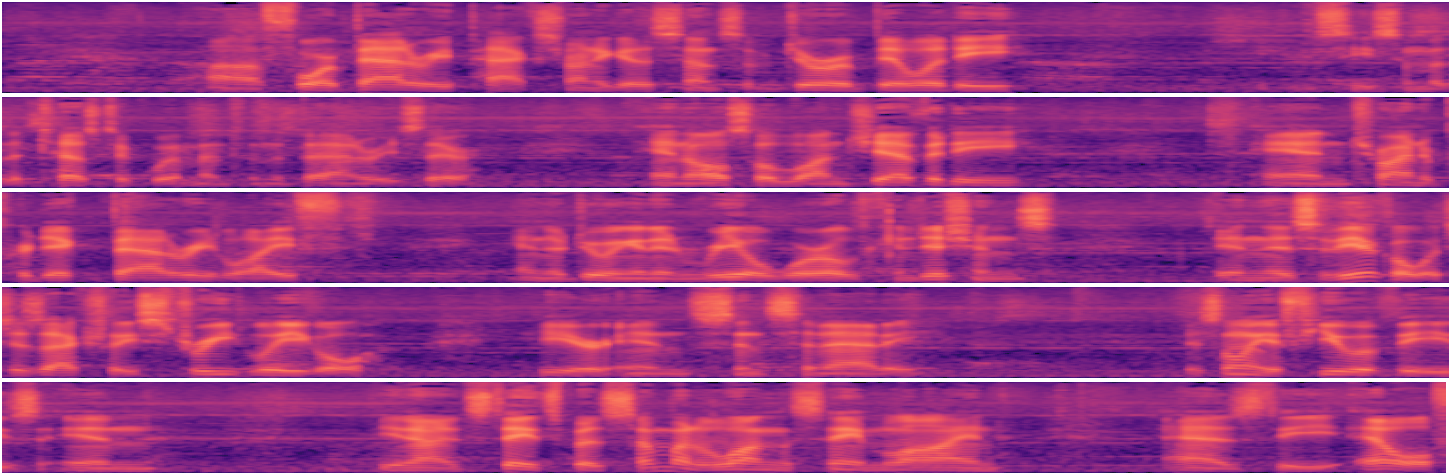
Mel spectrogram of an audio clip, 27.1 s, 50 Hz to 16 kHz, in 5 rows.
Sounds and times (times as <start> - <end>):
Speech: 0.0 - 22.4, 23.1 - 27.1.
